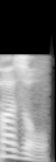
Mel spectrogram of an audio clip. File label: "puzzle" en-us recite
